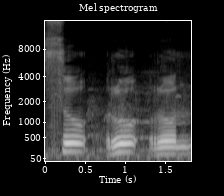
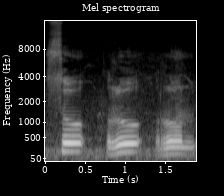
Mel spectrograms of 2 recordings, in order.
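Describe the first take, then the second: The two takes are said the same way.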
